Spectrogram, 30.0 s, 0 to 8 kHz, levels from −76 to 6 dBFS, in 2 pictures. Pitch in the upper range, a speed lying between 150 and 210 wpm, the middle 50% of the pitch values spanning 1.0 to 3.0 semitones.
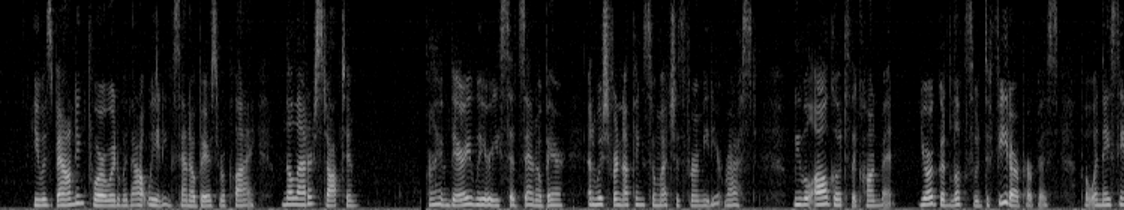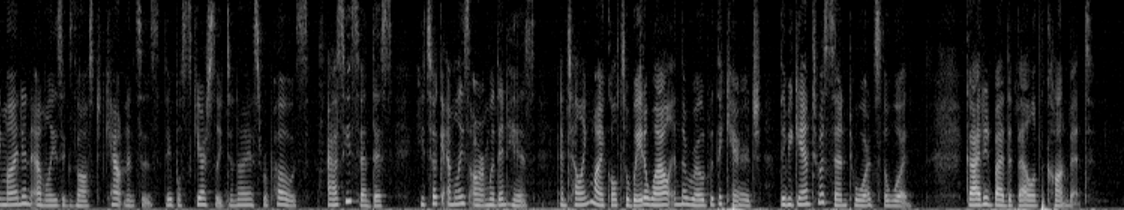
Yes: high, 215 Hz; average, 190 wpm; average, 2.7 semitones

